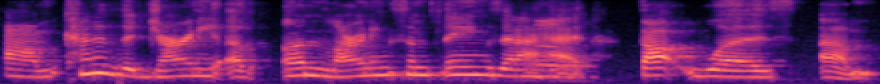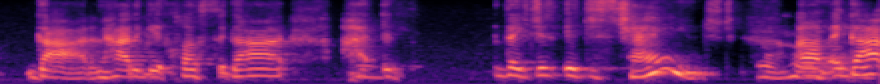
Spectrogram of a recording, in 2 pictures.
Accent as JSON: {"language": "English", "region": "Wisconsin", "country": "United States", "tie": "born or raised there", "lives_now": "Mississippi, United States", "said": "But I was raised in Wisconsin. It's a little bit different there."}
